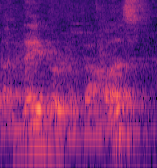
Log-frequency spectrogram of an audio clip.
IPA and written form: ə ˈneɪbər əv aʊəz (a neighbour of ours)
